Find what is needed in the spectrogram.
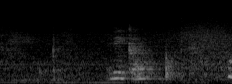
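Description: Quiet room murmur, then a short spoken word or two about a second in, followed by a single light click.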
